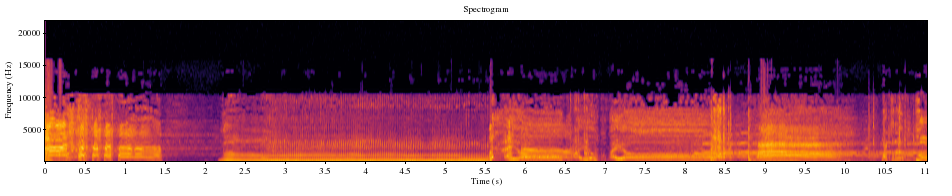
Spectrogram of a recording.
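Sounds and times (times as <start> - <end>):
cartoon voice taunting cry: 2.6 - 7.9.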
